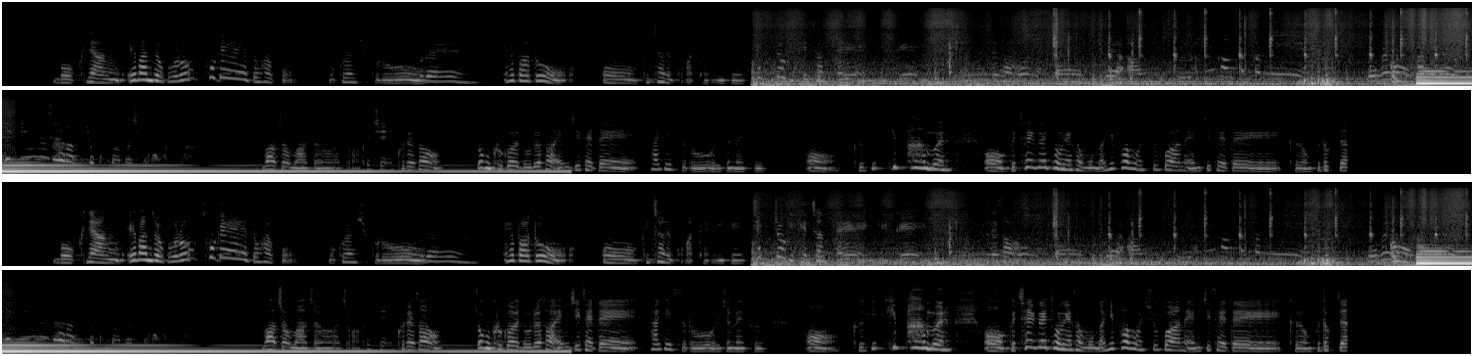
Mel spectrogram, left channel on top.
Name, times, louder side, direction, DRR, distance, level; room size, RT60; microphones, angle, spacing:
voice 1, 0.5-3.0 3.4-4.3 5.0-5.7 6.0-9.3 9.8-10.3 13.9-14.5 17.3-18.3 18.7-19.1 19.4-28.2, right 2 dB, 75° right, 2.9 m, -41 dB
voice 2, 4.2-4.8 9.5-13.2 13.7-16.3 18.3-18.6, left 3 dB, 55° left, 6.4 m, -46 dB
sound 1, 7.5-14.8, left 1 dB, 10° left, 0.8 m, -35 dB
Bass guitar, 14.1-18.6 19.2-20.4, right 1 dB, 20° right, 0.7 m, -21 dB
head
